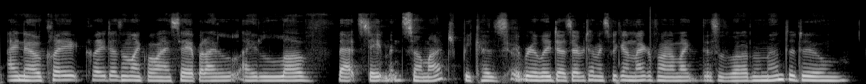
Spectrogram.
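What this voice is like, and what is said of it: Smooth public-radio style voice. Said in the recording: “You have a very NPR voice.”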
